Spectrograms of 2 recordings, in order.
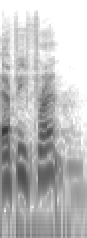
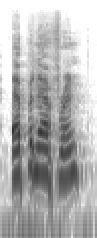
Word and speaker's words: epinephrine: Epinephrine. Thank you. Thank you. God bless you. Epinephrine.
